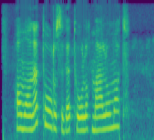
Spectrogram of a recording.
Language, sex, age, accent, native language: Uzbek, female, 19-29, Qashqadaryo, Uzbek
